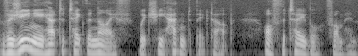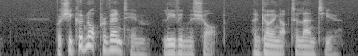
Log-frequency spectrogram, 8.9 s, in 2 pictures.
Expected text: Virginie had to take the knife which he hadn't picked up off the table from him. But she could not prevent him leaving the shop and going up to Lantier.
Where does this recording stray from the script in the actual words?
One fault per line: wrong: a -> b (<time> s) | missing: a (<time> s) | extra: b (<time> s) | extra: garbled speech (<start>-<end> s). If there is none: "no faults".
no faults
